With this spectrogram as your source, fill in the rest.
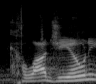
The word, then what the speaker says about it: Calagione: Sam Calagione, is that how I pronounce it? Calagione, yeah.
